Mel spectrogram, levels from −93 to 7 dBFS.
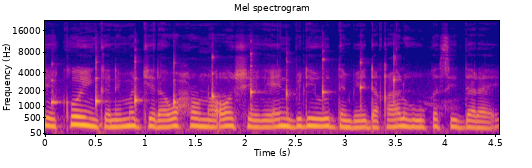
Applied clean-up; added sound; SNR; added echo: none; Marimba, xylophone; 12 dB; none.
